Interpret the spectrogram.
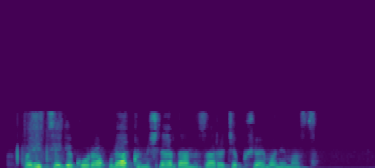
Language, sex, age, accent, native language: Uzbek, female, 18-24, Buxoro, Uzbek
